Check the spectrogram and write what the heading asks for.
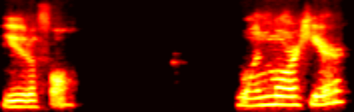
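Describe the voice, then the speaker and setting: Serene, slow-paced woman guiding tai chi. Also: medium pitch, creaky, dry recording, dull audio. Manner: serene, soothing, unhurried tai chi cueing. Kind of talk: gentle guided movement cues.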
